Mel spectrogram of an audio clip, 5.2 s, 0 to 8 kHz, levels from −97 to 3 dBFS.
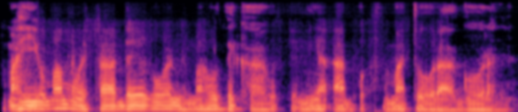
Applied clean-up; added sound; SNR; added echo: neural mask model DeepFilterNet 3.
